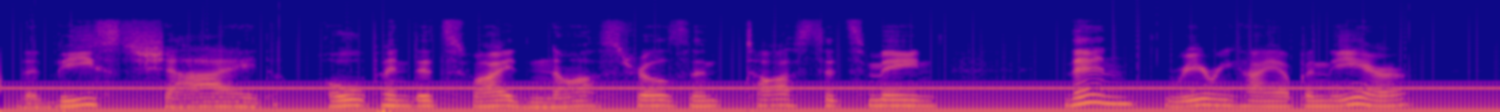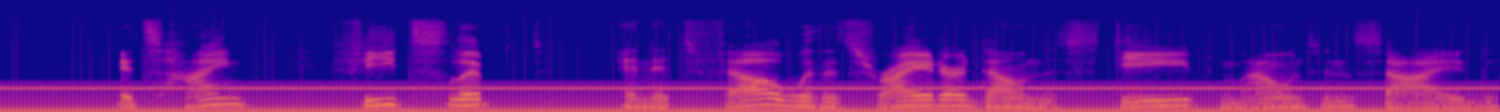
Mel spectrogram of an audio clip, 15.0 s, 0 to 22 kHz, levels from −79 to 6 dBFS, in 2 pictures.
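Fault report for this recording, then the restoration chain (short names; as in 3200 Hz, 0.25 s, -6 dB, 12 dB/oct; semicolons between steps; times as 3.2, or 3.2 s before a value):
buzz 50 Hz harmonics 22 -32 dBFS
crackle 38/s -33 dBFS
tone 780 Hz -34 dBFS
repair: de-click; notch 780 Hz, Q 30; de-hum 50 Hz, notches 22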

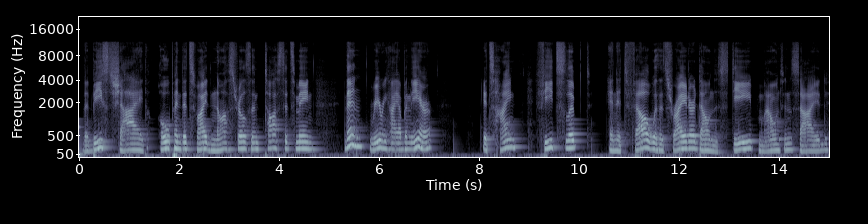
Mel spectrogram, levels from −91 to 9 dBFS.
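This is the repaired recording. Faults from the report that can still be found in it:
none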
